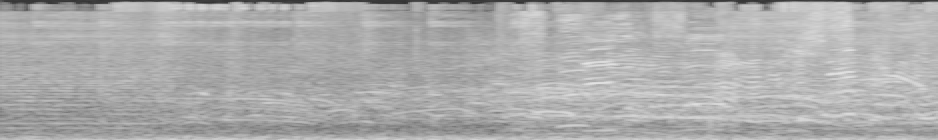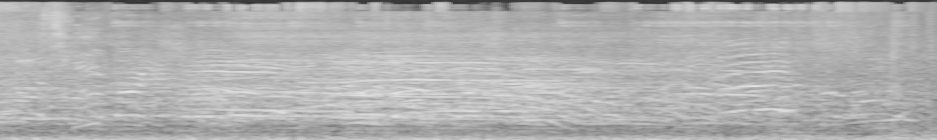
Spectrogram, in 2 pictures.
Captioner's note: agitated screaming and menacing music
